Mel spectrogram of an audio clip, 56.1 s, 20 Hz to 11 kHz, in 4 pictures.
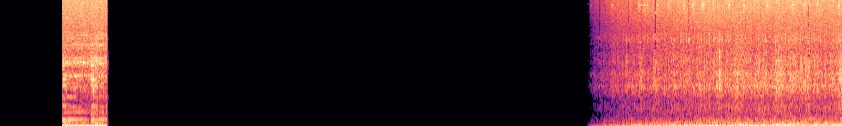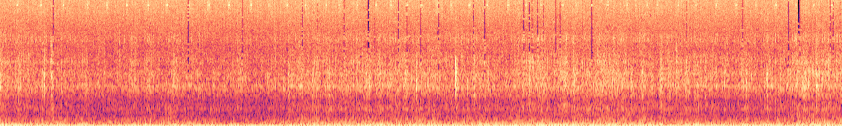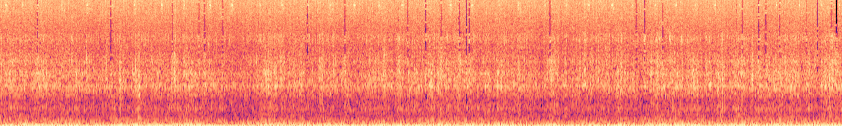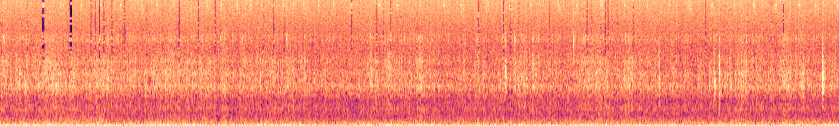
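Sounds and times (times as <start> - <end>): car engine and tyre noise: 9.8 - 56.0
faint ticks: 53.9 - 56.0.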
